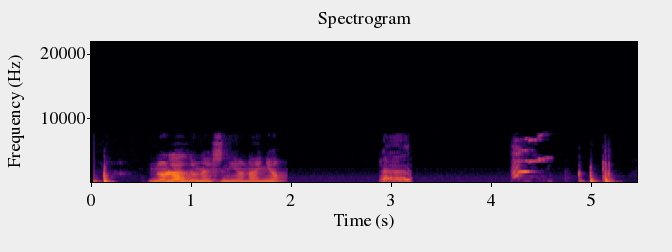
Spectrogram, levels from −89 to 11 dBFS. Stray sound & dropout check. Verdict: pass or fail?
fail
